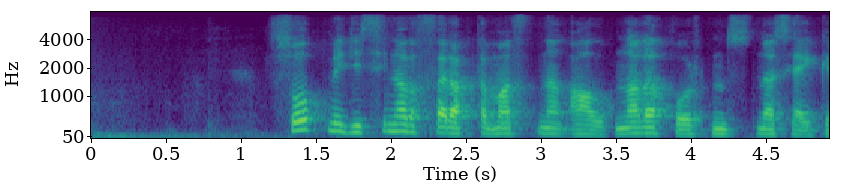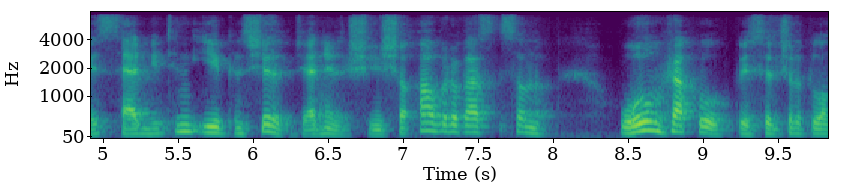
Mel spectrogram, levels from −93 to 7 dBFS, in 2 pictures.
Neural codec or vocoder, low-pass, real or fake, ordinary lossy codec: codec, 16 kHz in and 24 kHz out, 0.6 kbps, FocalCodec, streaming, 2048 codes; 7.2 kHz; fake; none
